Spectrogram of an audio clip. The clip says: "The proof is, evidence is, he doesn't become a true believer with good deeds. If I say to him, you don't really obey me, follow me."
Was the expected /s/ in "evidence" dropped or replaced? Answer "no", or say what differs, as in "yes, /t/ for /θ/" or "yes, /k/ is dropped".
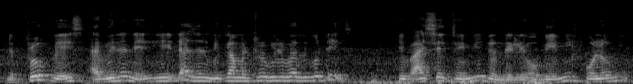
yes, /s/ is dropped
